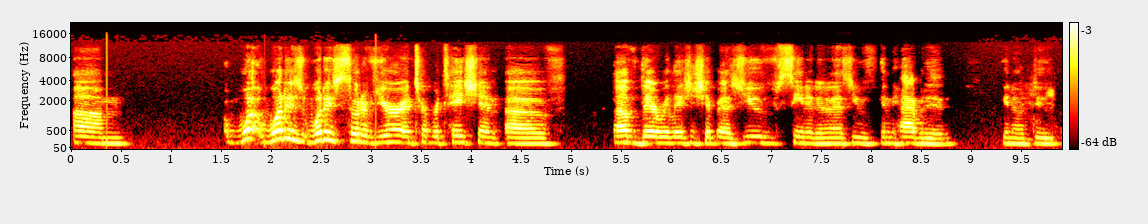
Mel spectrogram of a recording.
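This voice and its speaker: Higher-voiced man hosting an interview. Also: steady tone, unhurried, a little mellow, low-quality recording. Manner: affirming, eagerly agreeing. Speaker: interviewer, host. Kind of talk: conversational interview.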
